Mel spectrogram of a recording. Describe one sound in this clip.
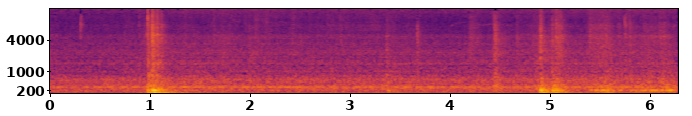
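A cement board knocks against a wall frame.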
